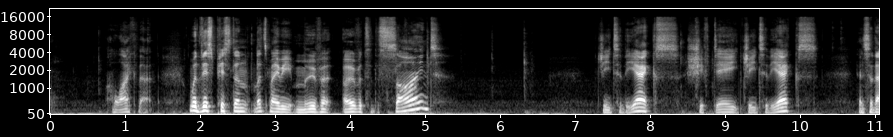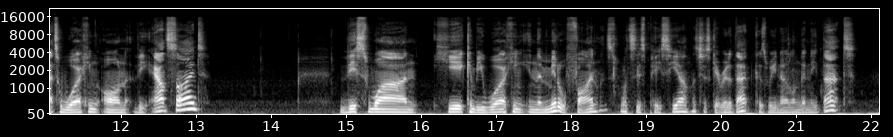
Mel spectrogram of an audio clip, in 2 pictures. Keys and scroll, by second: 2.8 KP_7, 4.6 g, 8.6 shift+d, 18.8 Tab, 20.8 ctrl+l, 21.3 Delete.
